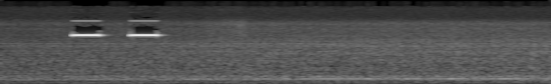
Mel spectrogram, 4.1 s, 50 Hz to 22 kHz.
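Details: Aerus A1040A Pure & Clean air filter, brought in with a sluggish fan, tested on power after recapping near the fan control: two short high beeps from the controls, then a steady even fan hum with no rattle or wobble. Fan now runs normally.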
